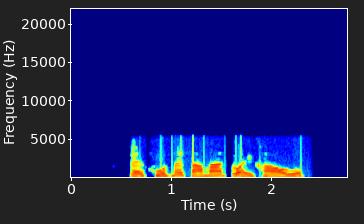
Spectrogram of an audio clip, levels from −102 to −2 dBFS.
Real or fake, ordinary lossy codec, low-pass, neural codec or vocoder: real; AAC, 48 kbps; 5.4 kHz; none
